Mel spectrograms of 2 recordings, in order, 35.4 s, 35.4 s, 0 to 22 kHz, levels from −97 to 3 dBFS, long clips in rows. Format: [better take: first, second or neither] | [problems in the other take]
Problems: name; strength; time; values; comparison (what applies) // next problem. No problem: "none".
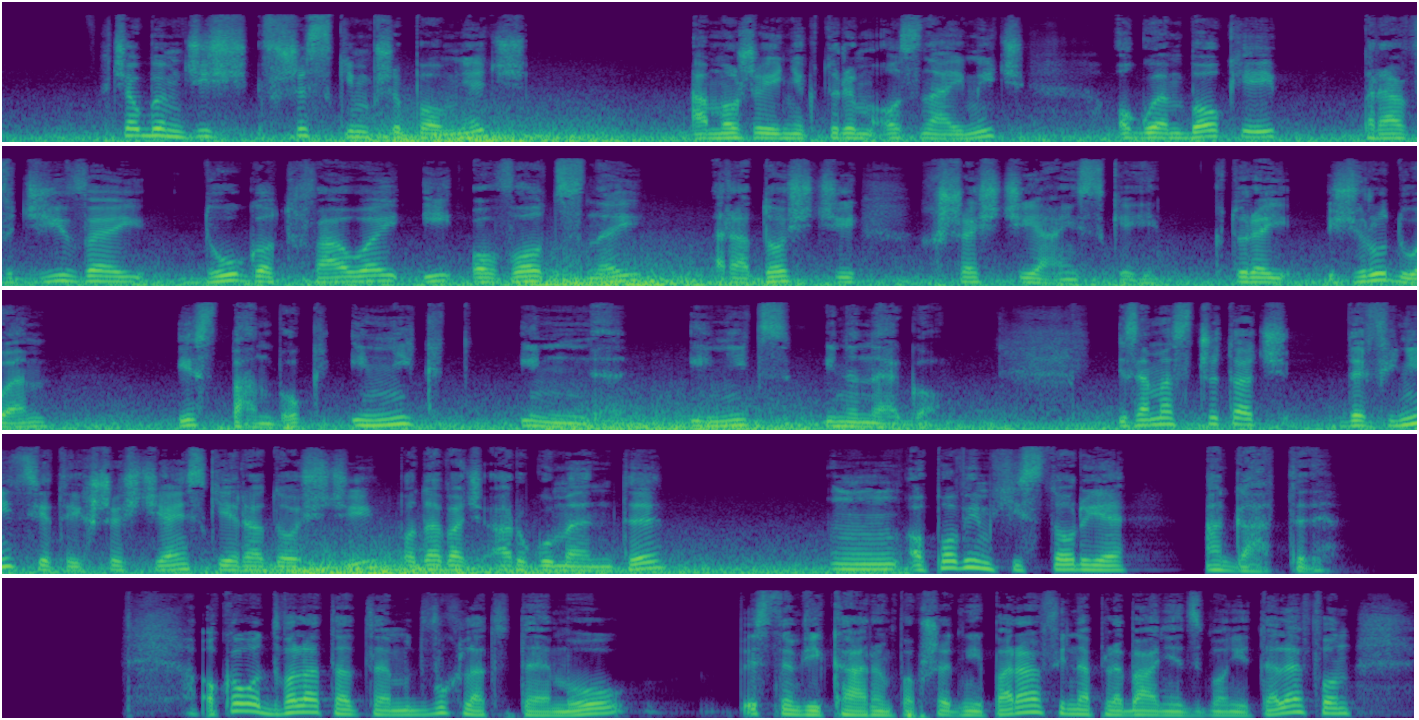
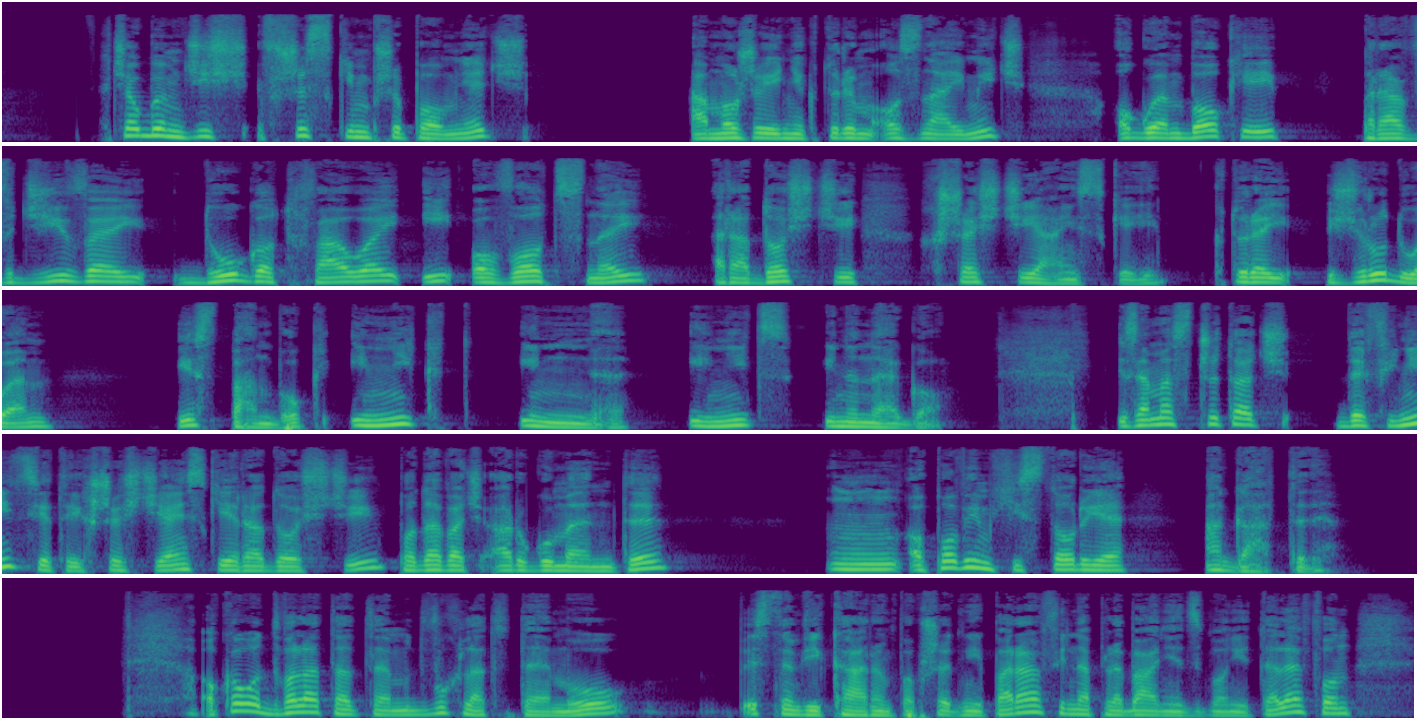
second | wind noise on the microphone; occasional gusts; until 26 s; 15 dB below the speech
